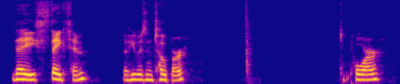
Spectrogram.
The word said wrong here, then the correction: torpor: How's that word pronounced? I'm sorry. – Torpor. But the way you said it would have been like super like, I'm struggling with the English because I'm Welsh.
